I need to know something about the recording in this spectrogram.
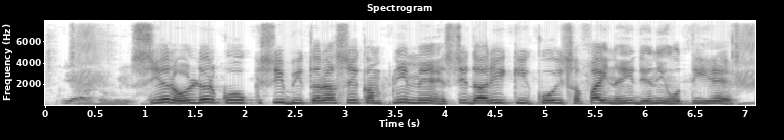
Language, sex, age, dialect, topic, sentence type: Hindi, female, 18-24, Marwari Dhudhari, banking, statement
